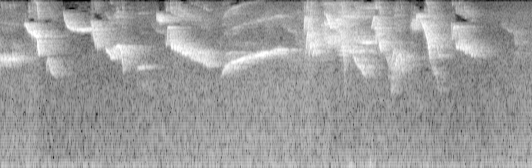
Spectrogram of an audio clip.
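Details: A canary-hybrid black-throat mule sings quick descending chirps, a long rising whistled slide, then a loud buzzy trill fading out toward the end.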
